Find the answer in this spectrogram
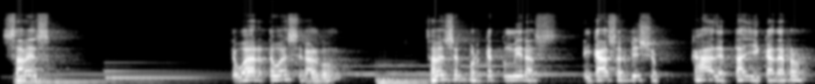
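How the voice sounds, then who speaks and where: A man's voice: fairly high pitch, fairly even intonation, moderate pace, long pauses, sharp tone, big-room sound, faint music behind. A man preaching a sermon, telling a story in an emphatic way and acting out the characters. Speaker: pastor.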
